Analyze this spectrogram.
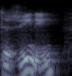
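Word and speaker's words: djinni: say genie um but dizzini um is that d silent yeah the d is silent it's like django oh it's only silent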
